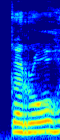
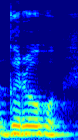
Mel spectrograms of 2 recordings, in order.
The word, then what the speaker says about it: करोह: क देखिए, करोह और गरोह, इसलिए थोड़ा सा ध्यान से भी पढ़ लेना चाहिए क्योंकि बिल्कुल नियरेस्ट इसकी प्रोनाउंसिएशन बनती है, लेकिन ये है क कबूतर वाला है, करोह चोटी।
